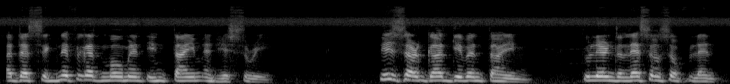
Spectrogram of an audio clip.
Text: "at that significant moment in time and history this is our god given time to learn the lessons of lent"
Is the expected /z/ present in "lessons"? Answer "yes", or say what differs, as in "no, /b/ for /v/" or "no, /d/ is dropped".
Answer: no, /s/ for /z/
